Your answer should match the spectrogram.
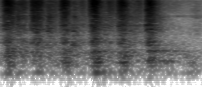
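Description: Hand grating on a stainless-steel box grater: a rhythmic rasp of about four strokes a second that stops about one and a half seconds in.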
